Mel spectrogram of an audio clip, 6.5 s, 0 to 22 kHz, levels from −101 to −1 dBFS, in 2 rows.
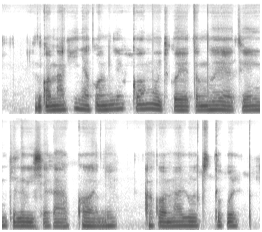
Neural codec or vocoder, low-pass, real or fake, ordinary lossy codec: codec, 44.1 kHz, 2.6 kbps, SNAC; none; fake; none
